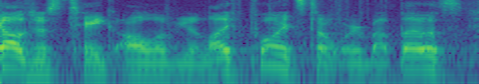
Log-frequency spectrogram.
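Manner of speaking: ordinary delivery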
